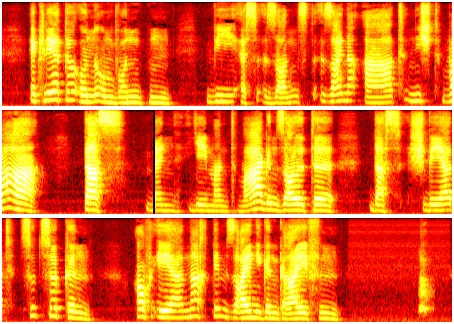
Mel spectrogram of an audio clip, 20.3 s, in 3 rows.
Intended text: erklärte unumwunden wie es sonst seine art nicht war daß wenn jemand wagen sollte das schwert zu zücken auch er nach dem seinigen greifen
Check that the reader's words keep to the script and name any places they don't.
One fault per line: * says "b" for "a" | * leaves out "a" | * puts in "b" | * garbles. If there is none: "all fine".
all fine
